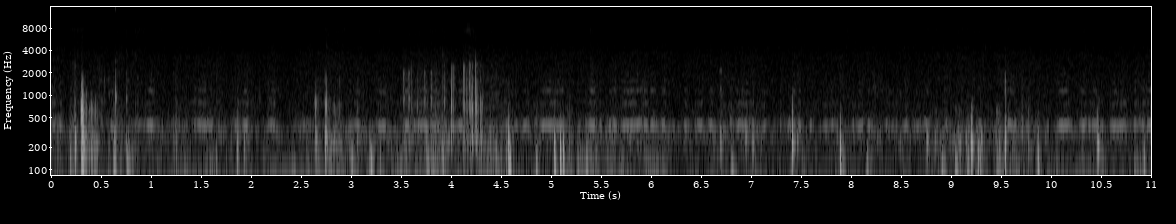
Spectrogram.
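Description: Quiet intermittent gurgles and pops with a low steady hum behind them; stomach growling after a large meal.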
